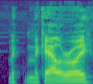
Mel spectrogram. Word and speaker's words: McIlroy: McIlroy, Rory, oh god, how do you say his last name?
